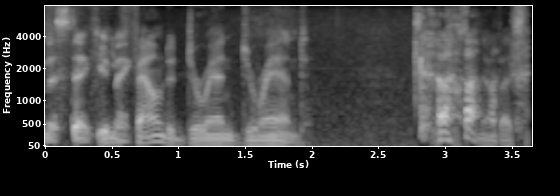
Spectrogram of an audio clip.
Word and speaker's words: Durand: say his last name I believe it's Durand Durand not Durant yeah I think that's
